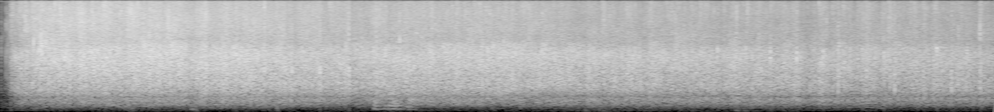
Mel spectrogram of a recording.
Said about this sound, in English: Ladies and gentlemen, please welcome to the stage with his talk, Brilliant Blunders, Dr. Mario Livio.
